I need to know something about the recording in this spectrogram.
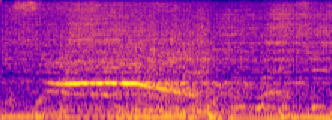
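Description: Live rock band playing, with a male lead vocal yelled and sung over guitars and drums. The voice holds one high note, then slides down in pitch.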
